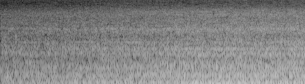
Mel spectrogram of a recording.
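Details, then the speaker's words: Generator that wouldn't start after sitting, now running after carburetor cleaning; steady, even engine drone at constant speed with no misses or surging; normal running. "so you hear the carburetor running in the background carburetors yeah the carburetor is running the generator is running in the background"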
